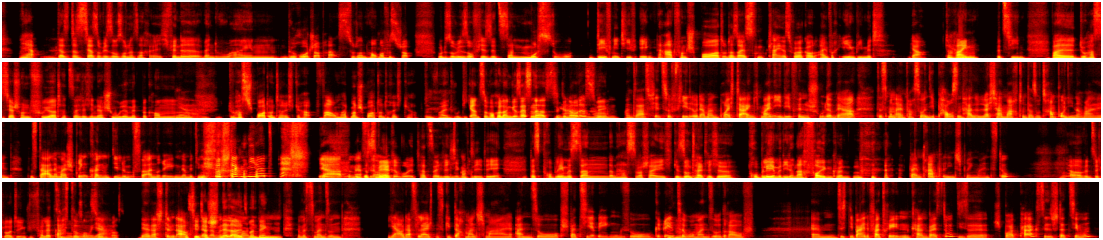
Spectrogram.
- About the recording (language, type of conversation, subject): German, podcast, Wie integrierst du Bewegung in einen sitzenden Alltag?
- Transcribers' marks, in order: stressed: "musst"; tapping; other background noise; drawn out: "Ja"; laugh; laughing while speaking: "nicht so stagniert"; laugh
